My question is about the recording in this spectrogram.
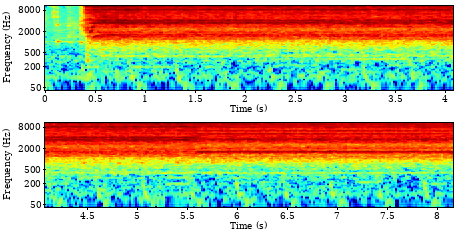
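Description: Cordless drill running at steady speed, spinning a carbon rod from a dry-cell battery against hand-held sandpaper to grind it to a point. It spins up about half a second in, then runs with a steady whine over the gritty rasp of the sanding.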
